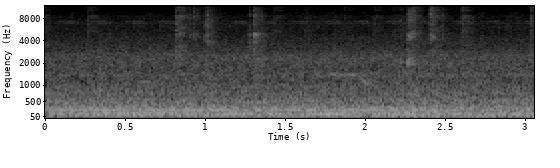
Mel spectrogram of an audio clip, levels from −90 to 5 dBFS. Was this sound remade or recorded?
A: recorded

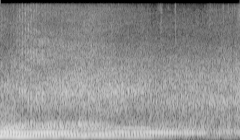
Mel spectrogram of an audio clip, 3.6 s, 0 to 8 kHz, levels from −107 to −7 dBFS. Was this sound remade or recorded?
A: recorded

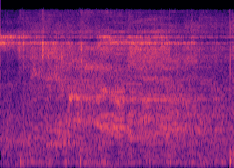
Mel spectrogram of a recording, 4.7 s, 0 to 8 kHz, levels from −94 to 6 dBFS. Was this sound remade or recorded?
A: remade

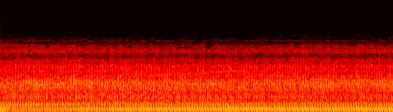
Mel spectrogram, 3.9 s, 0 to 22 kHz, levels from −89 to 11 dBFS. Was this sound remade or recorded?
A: recorded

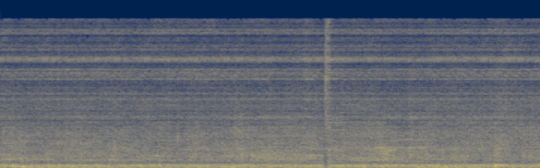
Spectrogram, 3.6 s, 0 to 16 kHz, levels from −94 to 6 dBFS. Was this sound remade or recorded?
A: remade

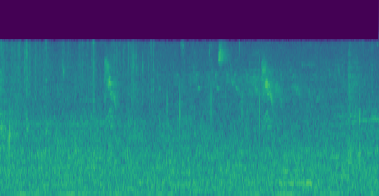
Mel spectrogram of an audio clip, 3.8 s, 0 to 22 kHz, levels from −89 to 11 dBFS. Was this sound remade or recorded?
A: recorded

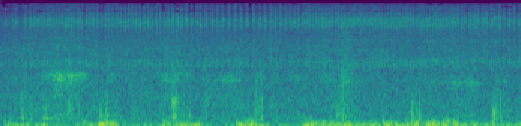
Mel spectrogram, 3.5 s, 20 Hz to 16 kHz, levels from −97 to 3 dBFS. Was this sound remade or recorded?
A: recorded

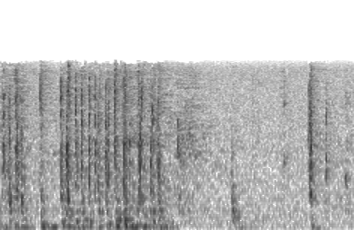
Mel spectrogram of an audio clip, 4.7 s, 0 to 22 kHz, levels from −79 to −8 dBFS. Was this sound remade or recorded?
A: recorded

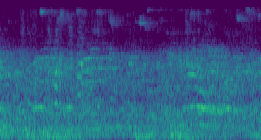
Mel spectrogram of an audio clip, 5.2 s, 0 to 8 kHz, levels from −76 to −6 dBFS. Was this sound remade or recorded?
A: recorded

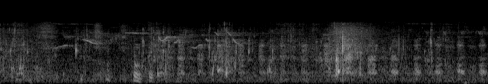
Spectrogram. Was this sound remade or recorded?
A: recorded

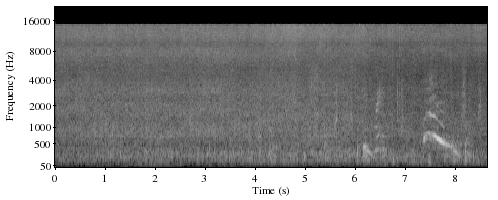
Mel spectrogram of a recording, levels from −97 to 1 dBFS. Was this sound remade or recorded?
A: remade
